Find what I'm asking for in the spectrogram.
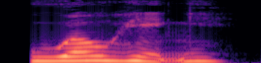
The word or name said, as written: uafhængig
